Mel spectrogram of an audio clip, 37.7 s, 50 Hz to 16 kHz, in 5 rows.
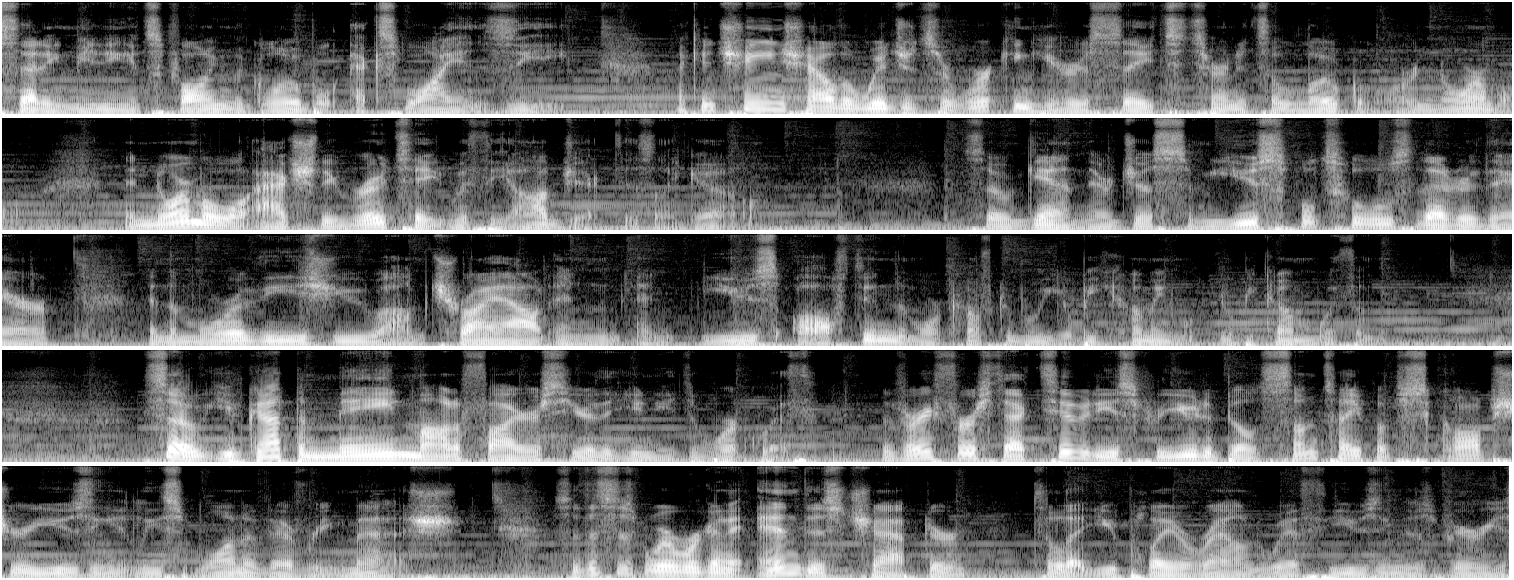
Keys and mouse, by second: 4.3 click, 7.9-10.5 drag, 10.5 middle click, 12.2-13.6 drag, 13.6 middle click, 15.5 click, 18.2-19.8 middle drag, 33.2-35.2 middle drag.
